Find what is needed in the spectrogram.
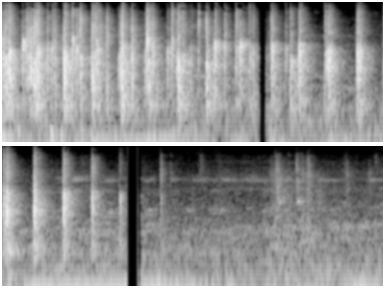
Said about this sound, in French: En attendant que ça vienne, on peut acclamer pour le Seigneur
